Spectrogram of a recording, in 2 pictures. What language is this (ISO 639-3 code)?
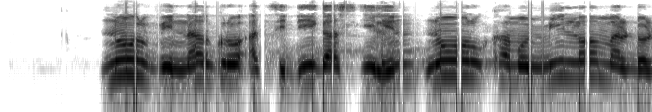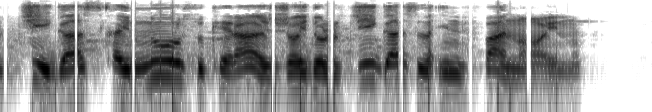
epo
